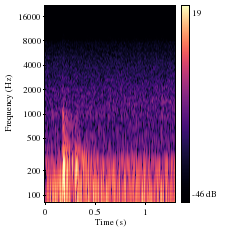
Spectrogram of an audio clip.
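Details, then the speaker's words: 1973 VW Super Beetle, parked wheels turned by hand: dull hollow knocks with shuddering in the front suspension, noticed most on the right side while driving. It persists with the steering damper removed, so the damper is not the cause; cause not yet found. "turning the wheel it's a little bit kind of stuck you can see it kind of shuttering just a little bit and obviously it's making that knocking"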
